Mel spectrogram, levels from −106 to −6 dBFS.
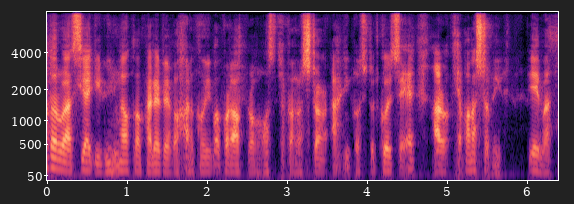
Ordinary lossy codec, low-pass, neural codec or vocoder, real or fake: none; none; codec, 16 kHz, 1 kbps, FunCodec, trained on Chinese and English, 50 frames a second; fake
